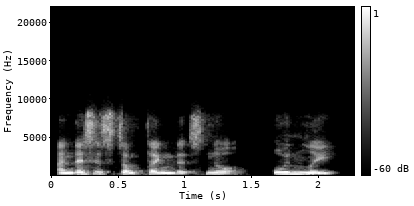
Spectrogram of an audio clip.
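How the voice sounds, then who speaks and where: A woman leading an informational webinar, explaining facts and figures in an earnest, measured way. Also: lowish voice, fairly even intonation, darkish tone. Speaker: presenter leading an online info session.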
